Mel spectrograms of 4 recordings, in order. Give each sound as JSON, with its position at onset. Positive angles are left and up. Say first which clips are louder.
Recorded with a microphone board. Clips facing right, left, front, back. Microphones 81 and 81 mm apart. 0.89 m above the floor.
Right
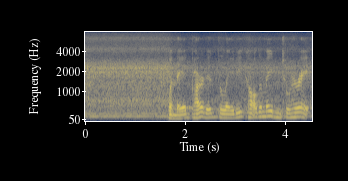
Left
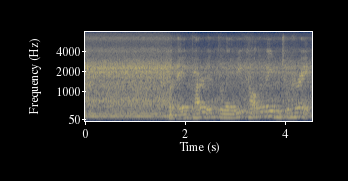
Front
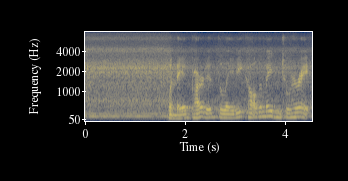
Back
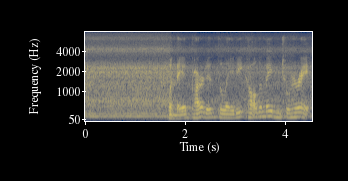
{"t": 1.7, "sound": "a man speaking", "louder": "right 11 dB, even", "azimuth_deg": -100, "distance_m": 0.7}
